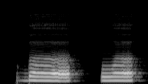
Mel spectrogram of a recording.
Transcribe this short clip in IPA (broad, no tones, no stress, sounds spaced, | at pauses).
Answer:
ɠ ʊː | w ʊ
